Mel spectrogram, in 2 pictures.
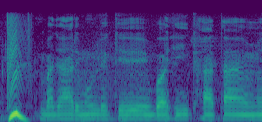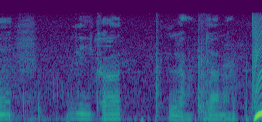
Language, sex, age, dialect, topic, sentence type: Bhojpuri, male, 18-24, Northern, banking, statement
